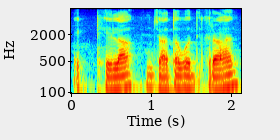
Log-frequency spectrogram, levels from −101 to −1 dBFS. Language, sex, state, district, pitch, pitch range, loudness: Hindi, male, Bihar, Patna, 115 Hz, 115-125 Hz, -17 LUFS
